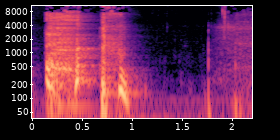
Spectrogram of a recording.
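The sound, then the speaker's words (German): Throat clearing: two harsh, rasping bursts close together, the second broken into a double pulse, followed by a few faint clicks and quiet. “ich habe es von einer sehr schlauen Person gelernt, dass Räuspern etwas vom Schlechtesten ist, was für die Stimme was kannst machen.”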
